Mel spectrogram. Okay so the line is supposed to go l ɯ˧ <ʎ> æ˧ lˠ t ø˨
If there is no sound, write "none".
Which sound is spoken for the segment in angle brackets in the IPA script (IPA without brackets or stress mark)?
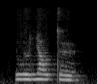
ʎ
